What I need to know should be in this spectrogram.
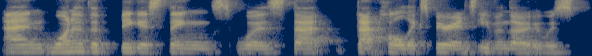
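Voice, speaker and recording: A woman's voice: deep voice, flat delivery, a little slow. A woman from Zambia hosting an interview, speaking in an encouraging, conversational way. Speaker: host.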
